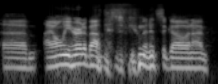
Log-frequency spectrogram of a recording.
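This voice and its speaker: A man with an American accent, a native English speaker, speaking halting, hesitant Spanish mixed with English in a casual greeting on a video call. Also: mid-range voice, no room sound. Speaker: guest.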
